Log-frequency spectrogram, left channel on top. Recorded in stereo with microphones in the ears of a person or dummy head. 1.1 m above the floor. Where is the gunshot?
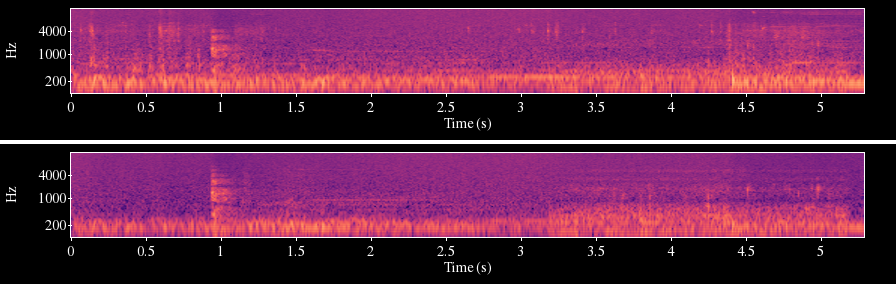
15° right (ahead or behind).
